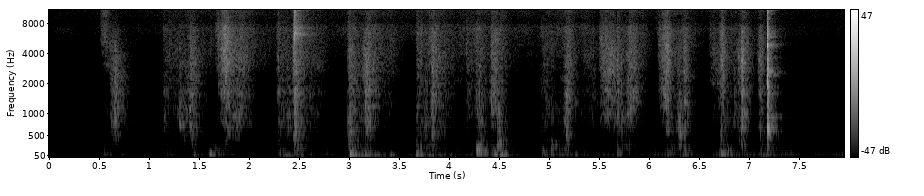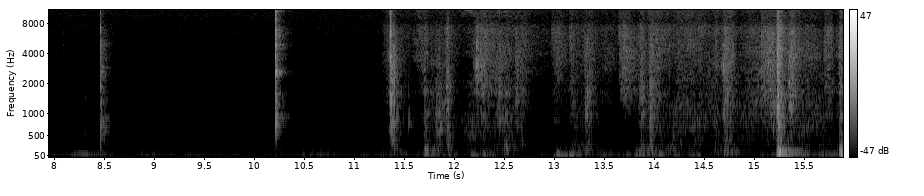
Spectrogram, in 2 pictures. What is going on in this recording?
I started walking. While walking I switched the light. After stopping I switched the light four times and started walking again.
